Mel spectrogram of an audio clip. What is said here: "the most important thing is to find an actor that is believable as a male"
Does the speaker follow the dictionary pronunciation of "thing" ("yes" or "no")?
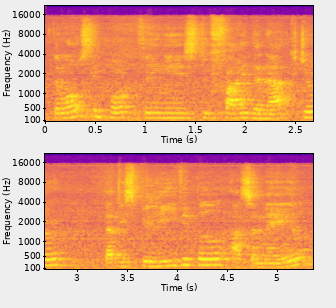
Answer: yes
